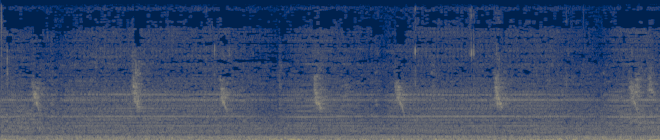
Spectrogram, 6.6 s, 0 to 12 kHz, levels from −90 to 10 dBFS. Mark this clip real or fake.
real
